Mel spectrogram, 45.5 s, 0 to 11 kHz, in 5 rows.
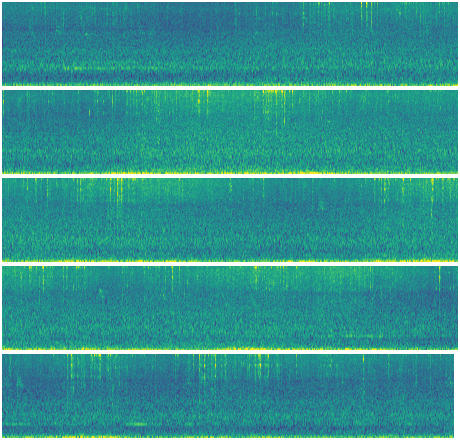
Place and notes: Tempelhofer Feld, Berlin, Deutschland - wind in poplar trees
Winter day, place revisited
(SD702, DPA4060)
Berlin, Germany, 28 February 2020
